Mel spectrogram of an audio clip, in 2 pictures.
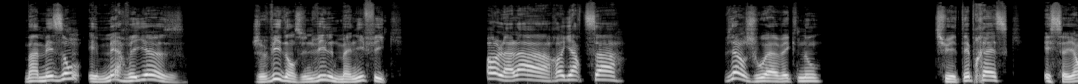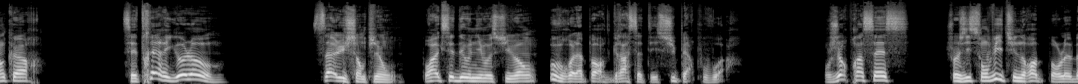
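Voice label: French male children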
